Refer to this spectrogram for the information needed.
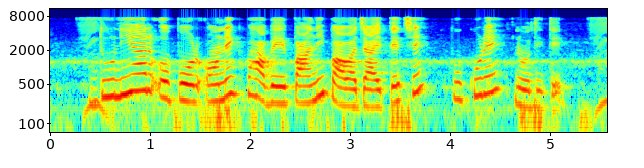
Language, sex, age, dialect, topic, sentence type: Bengali, female, <18, Western, agriculture, statement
